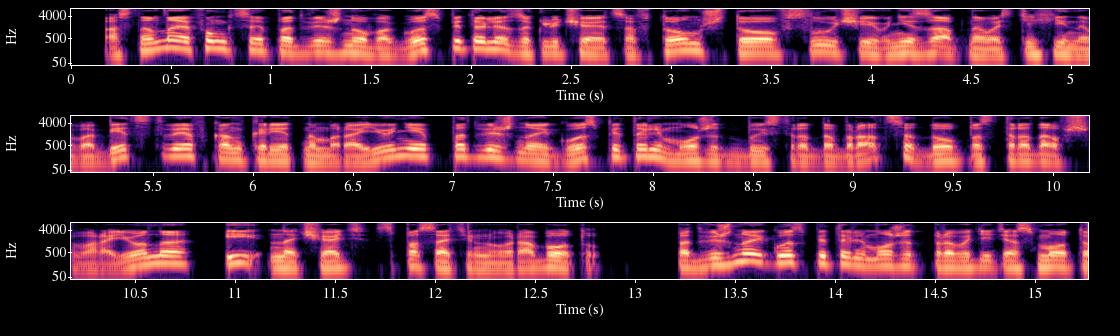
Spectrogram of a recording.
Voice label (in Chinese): 俄语男声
